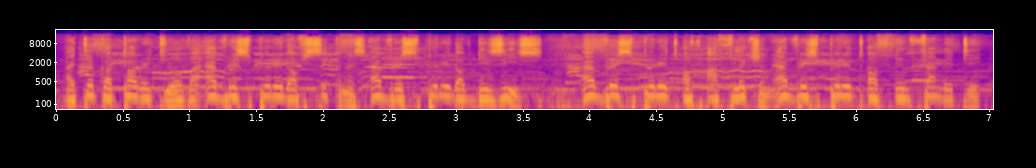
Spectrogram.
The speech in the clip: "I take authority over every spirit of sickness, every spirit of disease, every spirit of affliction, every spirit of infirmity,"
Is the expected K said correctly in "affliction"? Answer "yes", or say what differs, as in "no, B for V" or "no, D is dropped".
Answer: yes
